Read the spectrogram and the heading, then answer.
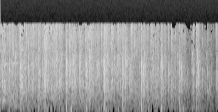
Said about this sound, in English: Um, you can give another ruckus clap.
